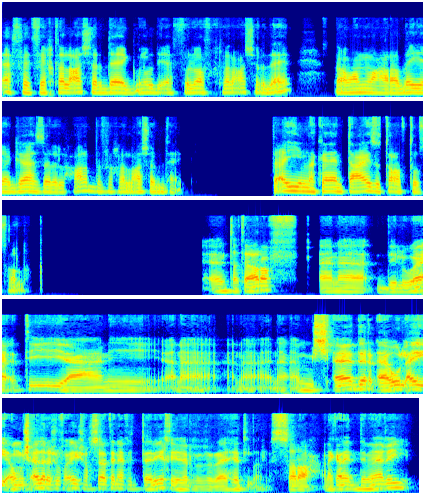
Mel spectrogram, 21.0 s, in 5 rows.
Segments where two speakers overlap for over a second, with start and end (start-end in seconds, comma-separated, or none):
none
